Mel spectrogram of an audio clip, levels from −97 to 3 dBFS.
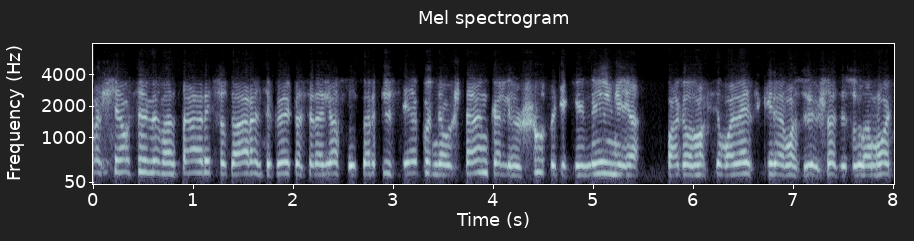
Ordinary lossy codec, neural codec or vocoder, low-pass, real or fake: AAC, 48 kbps; codec, 16 kHz, 2 kbps, FunCodec, trained on Chinese and English, 25 frames a second; 7.2 kHz; fake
